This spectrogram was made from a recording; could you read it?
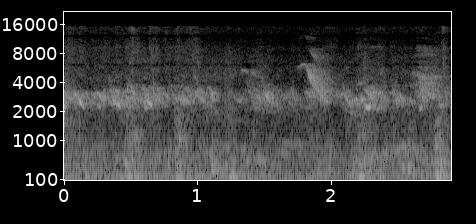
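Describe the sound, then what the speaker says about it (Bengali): Chicks of a coloured broiler breed on a poultry farm chirp and cluck continuously, a dense shrill chorus from many birds close by with no talking. "কালার বাট মুরগি বাচ্চা আছে এখানে"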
